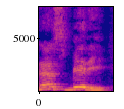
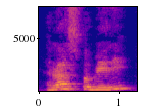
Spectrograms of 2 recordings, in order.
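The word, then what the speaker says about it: raspberry: है इसका फिर देखेंगे आर ए एस प be double R वाई रसबेरी इसको पढ़ते हैं रसबेरी रसबेरी है रास्पबेरी नहीं है यहां पे भी पी क्या होता है साइलेंट होता है ऐसे ही पी एनई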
